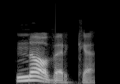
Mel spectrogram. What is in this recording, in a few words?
Stepmother latin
